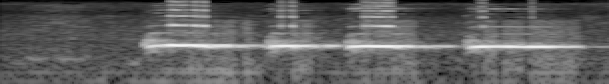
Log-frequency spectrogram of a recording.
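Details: Zebra dove singing in the bedah karang song style: four clear cooing notes at steady pitch, the first drawn out and the rest rolling, ending in a short trailing tail.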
